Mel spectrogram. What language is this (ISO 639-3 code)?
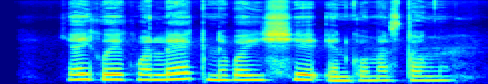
kln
